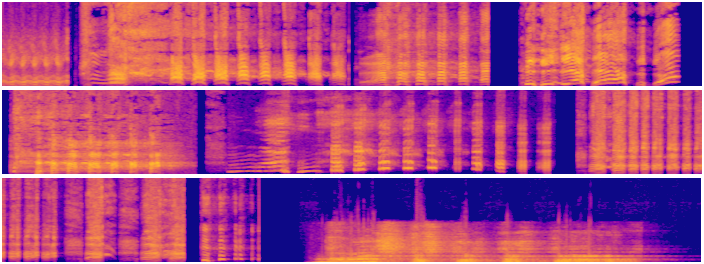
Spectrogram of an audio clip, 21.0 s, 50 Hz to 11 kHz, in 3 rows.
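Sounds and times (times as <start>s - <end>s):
loud deep sound: 17.1s - 20.5s.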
